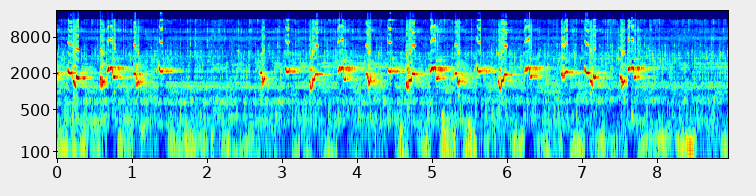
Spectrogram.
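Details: Sooty-headed bulbul singing its lively 'cuk cuk' lure song for bulbuls that rarely sing: a long run of bouncy clipped notes, about three per second, rising and falling, with low background rumble.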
